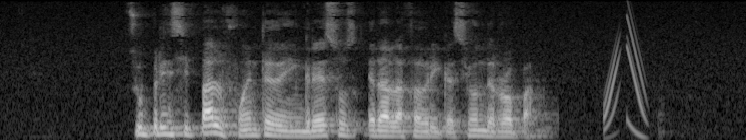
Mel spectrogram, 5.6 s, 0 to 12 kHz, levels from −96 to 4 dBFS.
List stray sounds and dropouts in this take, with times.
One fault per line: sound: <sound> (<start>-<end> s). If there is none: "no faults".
sound: chirp (4.5-4.9 s)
